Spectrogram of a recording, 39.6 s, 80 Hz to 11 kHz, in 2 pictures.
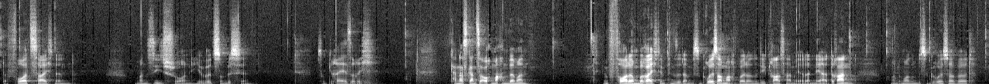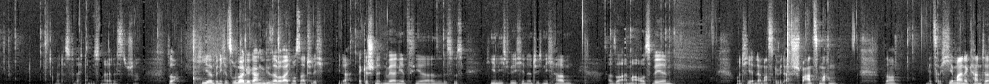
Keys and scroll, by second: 24.3 alt+scroll up 1.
